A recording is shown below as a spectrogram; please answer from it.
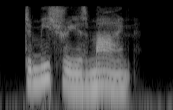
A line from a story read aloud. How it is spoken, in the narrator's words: Edward said in a hard, tight voice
